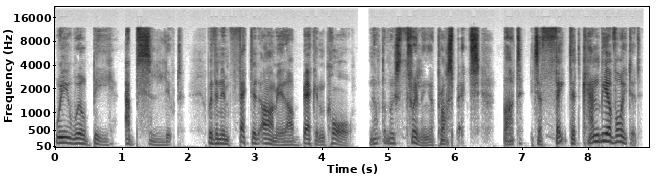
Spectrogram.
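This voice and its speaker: An actor playing a scheming, arrogant middle-aged tyrant lord in a video game, with a pompous, silky, menacing delivery. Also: male voice, mid-range voice, very animated, moderate pace, darkish tone, dry recording, clean studio sound. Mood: persuasive, grandiose. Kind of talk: theatrical video game voice acting.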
